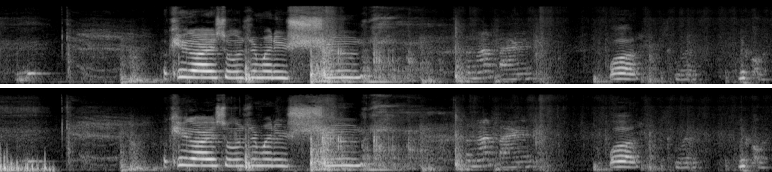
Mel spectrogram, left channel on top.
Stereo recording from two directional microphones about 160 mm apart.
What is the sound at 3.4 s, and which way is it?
Speech, centre (ahead or behind).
